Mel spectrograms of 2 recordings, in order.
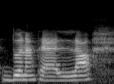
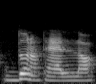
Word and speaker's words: Donatella: Per esempio, il mio nome, Donatella, letto da un ungherese risulterà Donatello. Questo perché la O non accentata per loro è aperta, mentre la A non accentata si legge O.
